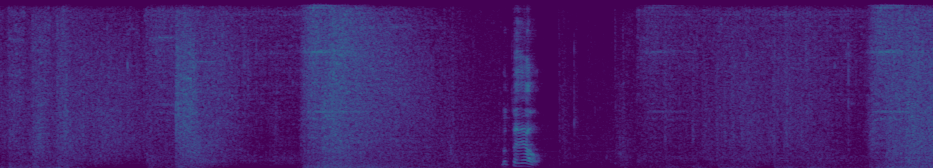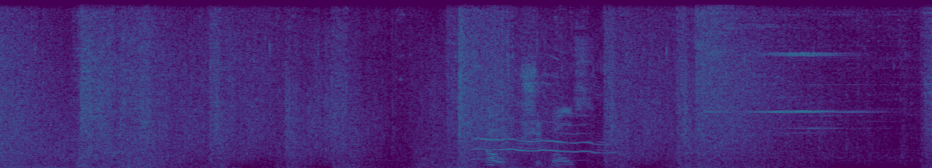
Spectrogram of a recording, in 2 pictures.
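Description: Water splashes as feet wade through it.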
